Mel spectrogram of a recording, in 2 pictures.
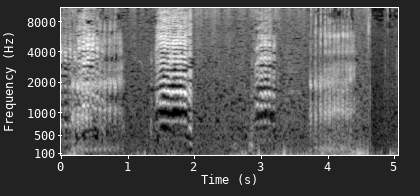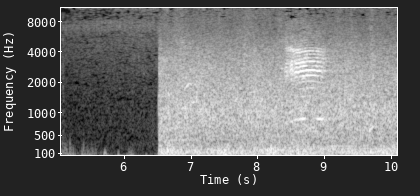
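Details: Lamb bleating: four quavering, harmonic bleats spaced about a second apart over the first four and a half seconds, followed by loud broadband rumbling noise and one brief higher cry near the end.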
